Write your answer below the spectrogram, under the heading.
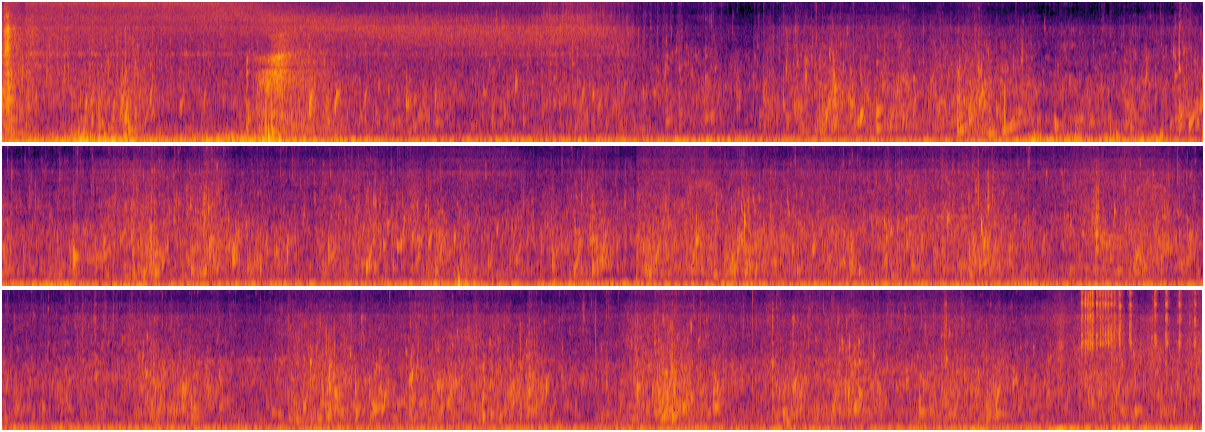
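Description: Wind buffeting the microphone, with small waves lapping at the shoreline and scattered clicks and rustles. For about the first three seconds a high hiss: fishing line running off a spinning reel as the lure flies out on a cast.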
